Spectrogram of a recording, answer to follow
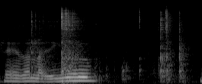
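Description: A man speaking for about the first second, then a few light clicks from plastic front-panel pieces being handled.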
